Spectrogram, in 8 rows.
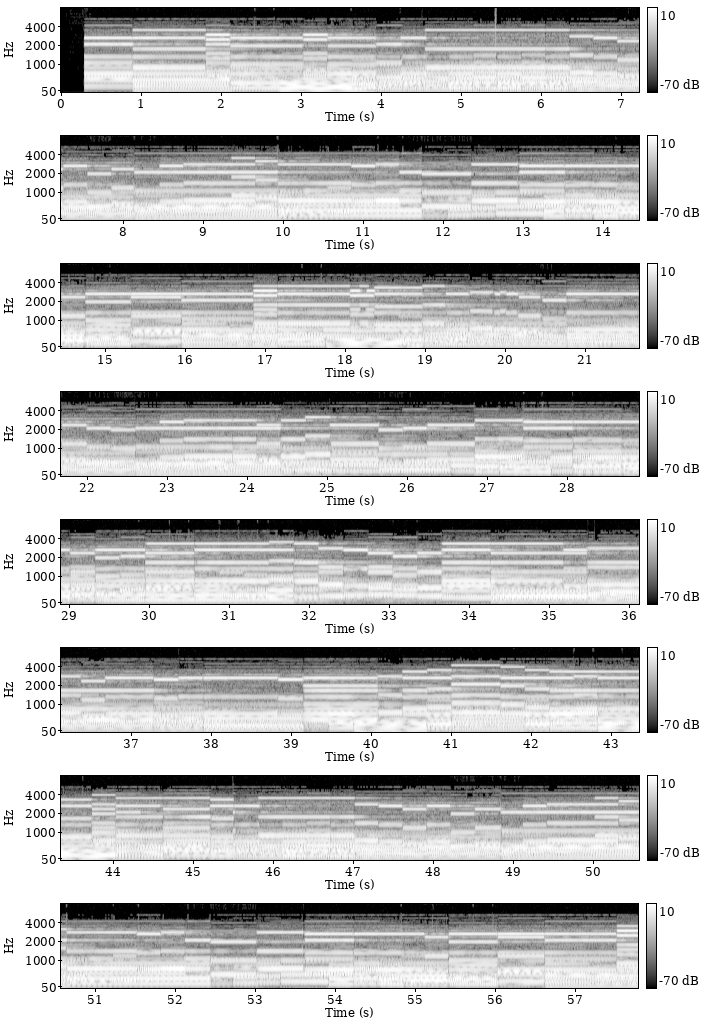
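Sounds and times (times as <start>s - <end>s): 
sarabande on grand organ: 0.3s - 57.7s.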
